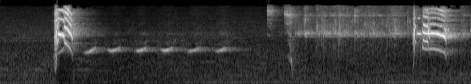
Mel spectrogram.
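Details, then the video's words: Indian ringneck parakeet, a male talking pet, gives a sharp screech followed by a steady row of soft, even, whistled pulses, then another loud, rasping screech. "Best talking male parrots"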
